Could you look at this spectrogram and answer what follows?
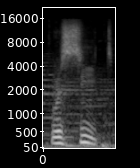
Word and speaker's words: receipt: receive in this word the P letter is not pronounced receipt receipt not received the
